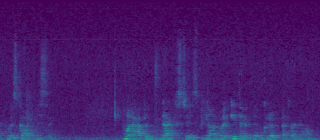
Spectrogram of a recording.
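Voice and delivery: usual speaking voice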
